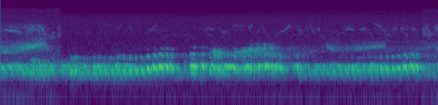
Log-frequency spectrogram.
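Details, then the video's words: Male black grouse lekking in spring and wooing females make a steady, low, bubbling cooing chorus, now and then broken by a harsh, rising hiss. "Black Grouse Lekking"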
